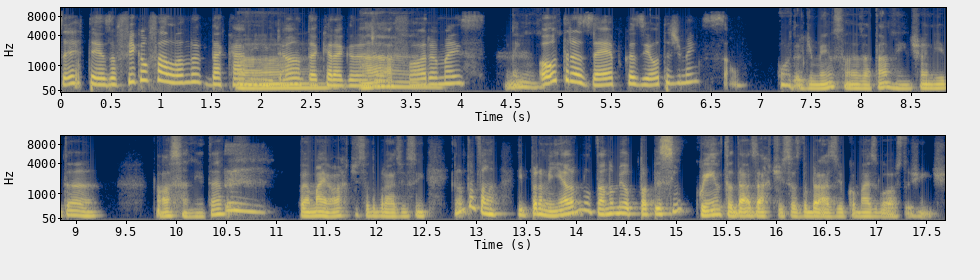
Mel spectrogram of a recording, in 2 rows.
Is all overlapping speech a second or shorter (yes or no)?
no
